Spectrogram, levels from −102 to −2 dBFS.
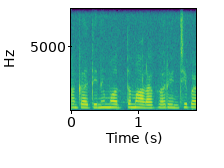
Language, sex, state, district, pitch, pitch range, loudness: Telugu, female, Andhra Pradesh, Krishna, 240 Hz, 240-250 Hz, -15 LUFS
